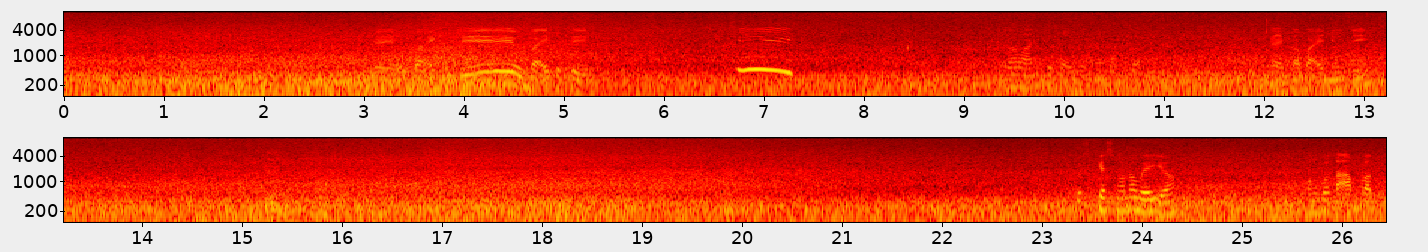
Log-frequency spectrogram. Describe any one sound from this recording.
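Waves wash and break on the shore in a steady rush.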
